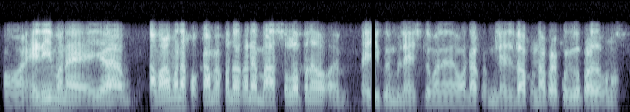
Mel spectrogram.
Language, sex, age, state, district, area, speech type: Assamese, male, 30-45, Assam, Nagaon, rural, conversation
